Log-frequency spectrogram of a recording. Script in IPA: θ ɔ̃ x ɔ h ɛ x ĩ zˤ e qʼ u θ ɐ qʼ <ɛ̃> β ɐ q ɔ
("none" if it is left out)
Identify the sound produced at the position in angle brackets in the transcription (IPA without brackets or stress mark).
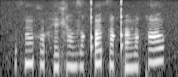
ɛ̃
